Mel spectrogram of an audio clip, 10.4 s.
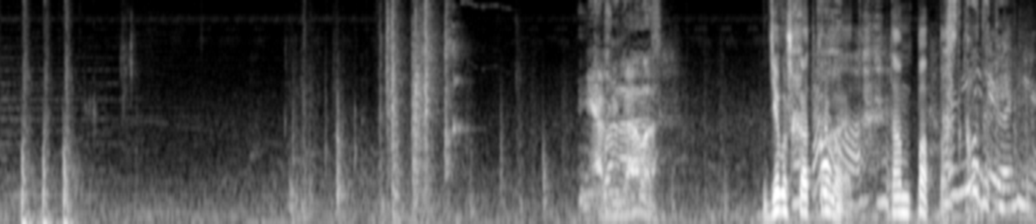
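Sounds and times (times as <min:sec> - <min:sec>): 
knocking on a door in a film scene: 0:00.2 - 0:00.8
speech: 0:05.8 - 0:06.7, 0:07.6 - 0:10.3.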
